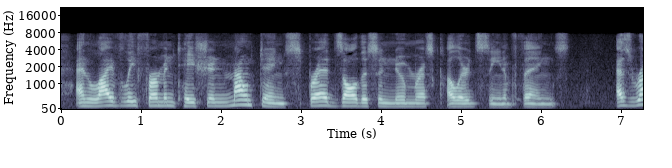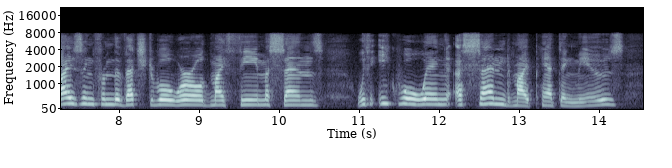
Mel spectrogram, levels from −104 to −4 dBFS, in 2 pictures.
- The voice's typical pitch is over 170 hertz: No, medium, 160 Hz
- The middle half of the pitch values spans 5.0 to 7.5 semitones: Yes, wide, 5.4 semitones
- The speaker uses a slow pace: Yes, slow, 120 wpm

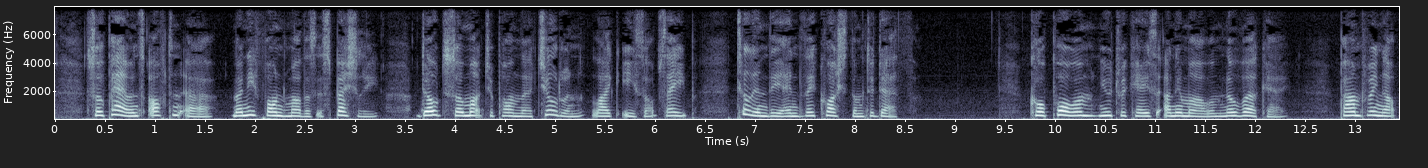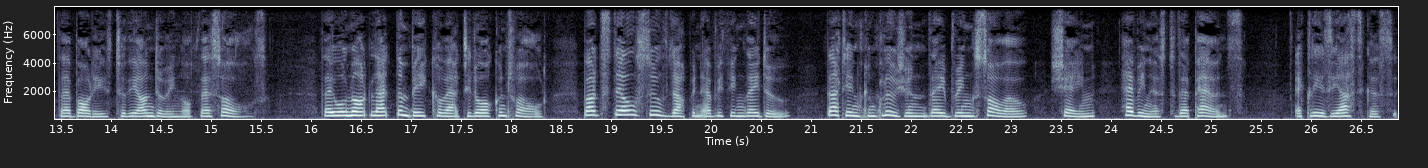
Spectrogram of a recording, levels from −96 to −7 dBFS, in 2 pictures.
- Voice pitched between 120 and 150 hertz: No, high, 225 Hz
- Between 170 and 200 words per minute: No, average, 155 wpm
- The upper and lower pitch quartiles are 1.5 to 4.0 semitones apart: Yes, average, 3.5 semitones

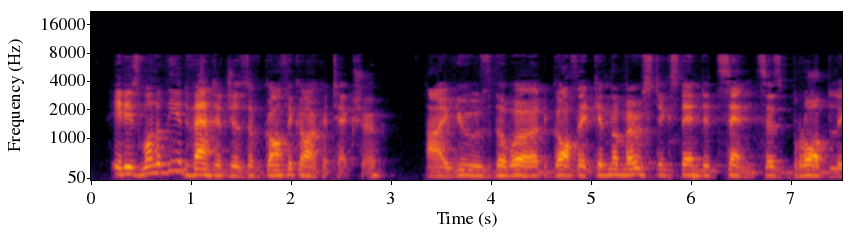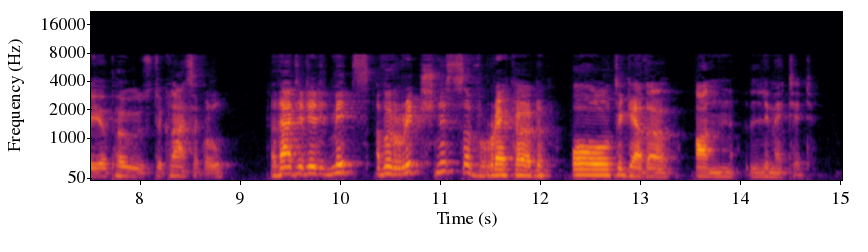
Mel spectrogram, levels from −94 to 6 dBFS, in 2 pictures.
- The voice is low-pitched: Yes, low, 120 Hz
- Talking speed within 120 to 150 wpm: Yes, slow, 135 wpm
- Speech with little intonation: No, average, 3.7 semitones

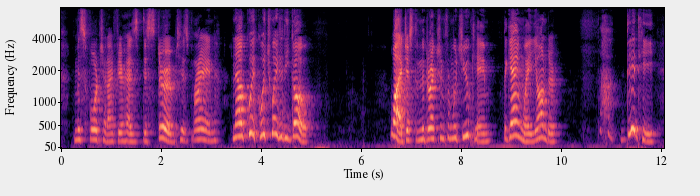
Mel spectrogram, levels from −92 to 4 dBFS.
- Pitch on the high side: Yes, high, 210 Hz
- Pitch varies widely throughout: Yes, wide, 7.2 semitones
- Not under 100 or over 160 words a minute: Yes, average, 140 wpm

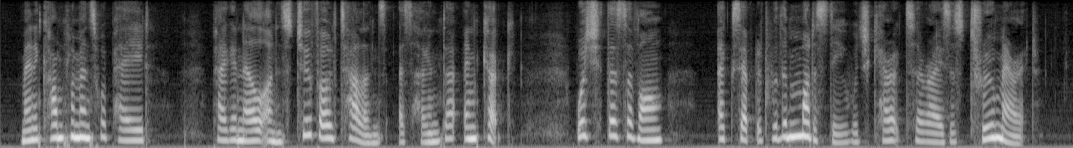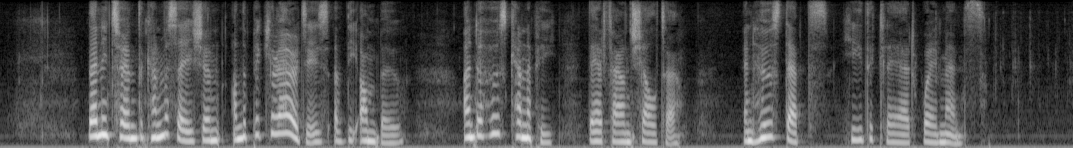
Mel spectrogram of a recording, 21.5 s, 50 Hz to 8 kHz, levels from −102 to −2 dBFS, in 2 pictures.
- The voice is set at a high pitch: Yes, high, 215 Hz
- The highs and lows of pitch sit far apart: Yes, wide, 6.5 semitones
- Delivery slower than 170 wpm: Yes, slow, 135 wpm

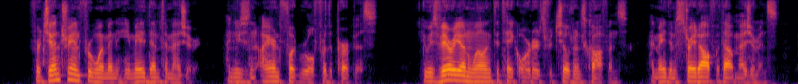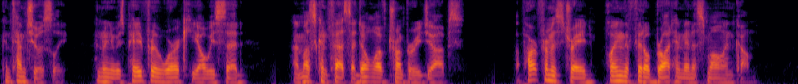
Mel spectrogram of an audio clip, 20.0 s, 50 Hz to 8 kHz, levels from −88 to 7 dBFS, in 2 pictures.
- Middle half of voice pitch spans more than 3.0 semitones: No, narrow, 2.6 semitones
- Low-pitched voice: Yes, low, 110 Hz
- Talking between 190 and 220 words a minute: Yes, fast, 205 wpm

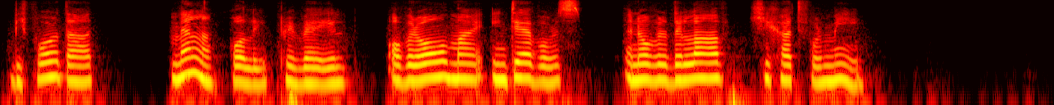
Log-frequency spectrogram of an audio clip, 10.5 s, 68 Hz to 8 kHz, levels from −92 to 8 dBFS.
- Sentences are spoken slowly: Yes, slow, 90 wpm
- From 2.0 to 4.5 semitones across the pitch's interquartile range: Yes, narrow, 2.5 semitones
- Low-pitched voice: No, high, 210 Hz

